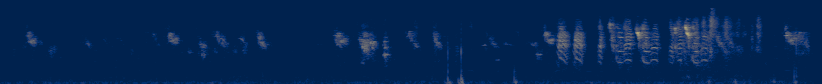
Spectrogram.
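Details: Zebra finch song: short squeaky chirps scattered at first, then a dense run of rapid buzzy, nasal, harsh notes building loudest near the end.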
